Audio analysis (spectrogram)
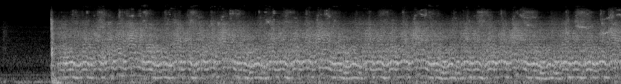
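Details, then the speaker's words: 1974 Ford Bronco, not started in over 16 years: steady rhythmic cranking six seconds, never fires; no fuel reaching carburetor, fuel pump long dry. "Okay, no fuel. We'll try to give her a little pressure here. I'm sure if everything else is dry, that pump's been dry for a while."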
